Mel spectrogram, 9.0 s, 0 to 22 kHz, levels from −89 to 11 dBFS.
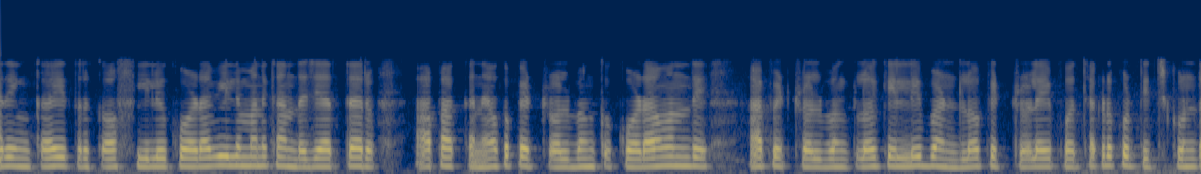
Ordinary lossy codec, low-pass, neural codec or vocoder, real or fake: none; 5.4 kHz; none; real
